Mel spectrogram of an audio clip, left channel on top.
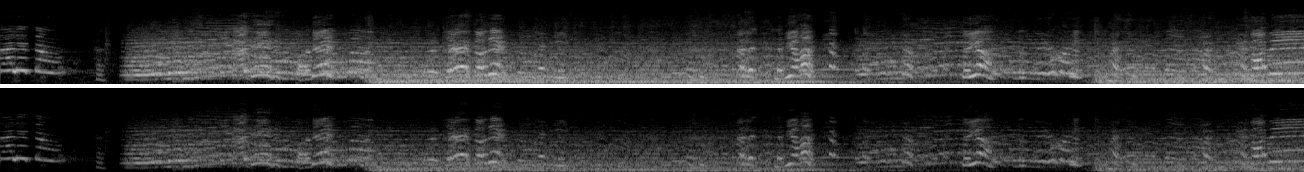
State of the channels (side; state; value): right; quieter; 9.4 dB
